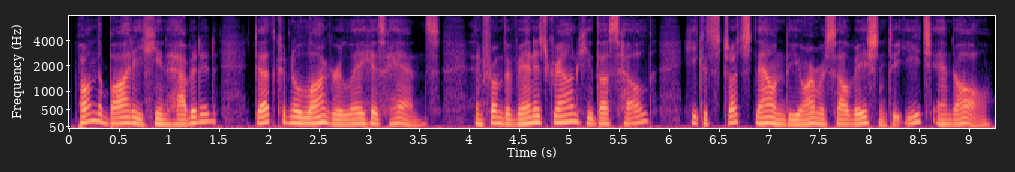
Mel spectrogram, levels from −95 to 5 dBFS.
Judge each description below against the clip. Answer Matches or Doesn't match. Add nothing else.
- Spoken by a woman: Doesn't match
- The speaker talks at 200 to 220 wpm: Matches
